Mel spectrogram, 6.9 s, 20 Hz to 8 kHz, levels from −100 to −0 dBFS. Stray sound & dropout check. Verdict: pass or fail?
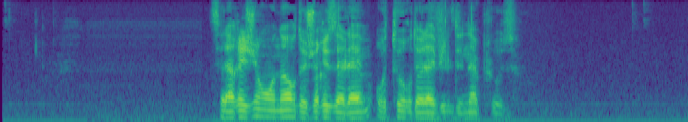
pass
